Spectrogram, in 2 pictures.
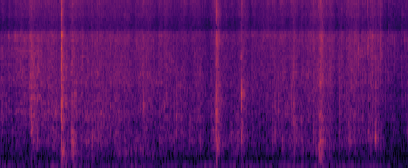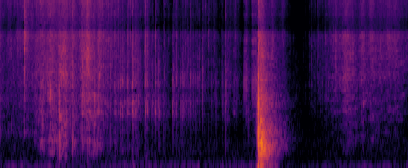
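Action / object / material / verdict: scrape / plastic air-filled packaging pillows / plastic film / none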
